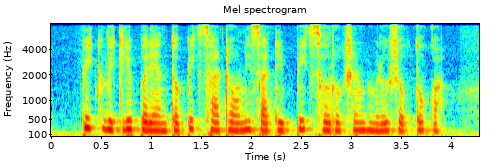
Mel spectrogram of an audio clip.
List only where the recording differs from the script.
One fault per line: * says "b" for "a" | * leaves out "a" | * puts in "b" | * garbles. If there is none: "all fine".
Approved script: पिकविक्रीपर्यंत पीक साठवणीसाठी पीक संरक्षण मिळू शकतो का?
all fine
